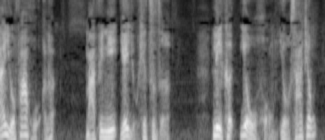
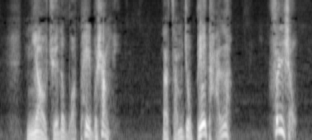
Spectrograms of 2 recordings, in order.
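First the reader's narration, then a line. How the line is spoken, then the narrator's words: Disillusioned angry roar. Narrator (Chinese): 他忽然有一种看错人的感觉，大吼道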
